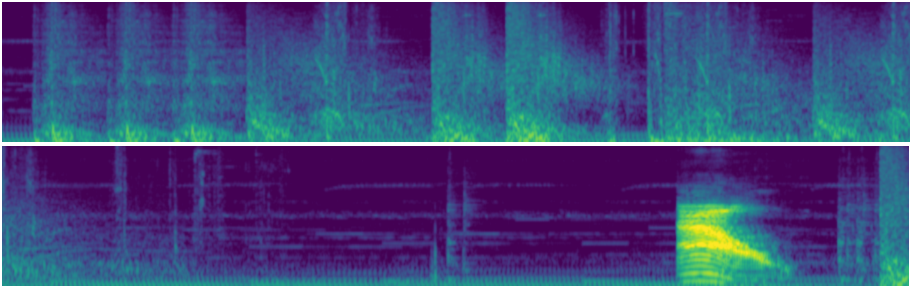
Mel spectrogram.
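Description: Rapid gunfire volleys crack in quick bursts during a turn-based XPiratez battle against nomads, several loud shots clustered together before a quieter stretch and a brief vocal grunt near the end.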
